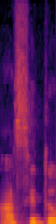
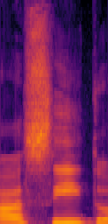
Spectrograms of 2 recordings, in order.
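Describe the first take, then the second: First: "আসিত" with a quick, short i; "আসিত" as aa-si-ta, middle vowel unstressed. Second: "আসিত" with a long, pressed ee; "আসিত" said aa-SEEE-ta, middle vowel held; stress on the long vowel. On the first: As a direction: say "আসিত" without leaning on "সি". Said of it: "আমি আসিত উচ্চারণ করিনি". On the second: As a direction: lean on and stretch the "সি" in "আসিত". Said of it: "এখানে আমাদের বেশি চাপ দিতে হবে". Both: Shown as a demonstration.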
